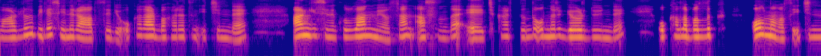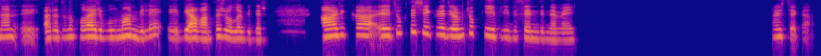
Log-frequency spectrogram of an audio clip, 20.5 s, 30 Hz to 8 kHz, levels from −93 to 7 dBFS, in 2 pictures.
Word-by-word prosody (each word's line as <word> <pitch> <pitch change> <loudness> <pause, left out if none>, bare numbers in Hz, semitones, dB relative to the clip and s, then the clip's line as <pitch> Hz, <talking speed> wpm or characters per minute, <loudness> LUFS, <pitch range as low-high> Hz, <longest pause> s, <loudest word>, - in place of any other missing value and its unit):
varlığı 200 +8 -4
bile 235 +2 -3
seni 215 -4 -6
rahatsız 180 -1 0
ediyor. 170 -5 -10
O - - -11
kadar 230 -3 +2
baharatın 210 +1 -9
içinde 190 -3 -8 0.6
hangisini 230 -2 +6
kullanmıyorsan 215 0 0
aslında, 200 +1 -3
eee, 180 +2 +1
çıkarttığında 220 +2 -11
onları 220 +1 -4
gördüğünde 205 -1 -2 0.4
o 200 +1 -3
kalabalık 220 0 -2 0.3
olmaması, 225 -7 +3
içinden, 210 +1 -6
eee, - - -10
aradığını 200 +3 -3
kolayca 210 -1 +3
bulman 210 +2 0
bile, 225 +8 -6
eee, 190 - -11
bir - - +7
avantaj 180 +4 0
olabilir. 170 -4 -5 0.6
Harika! 240 +2 +5
Eee, 235 0 +4
çok 300 0 -10
teşekkür 290 -6 -1
ediyorum. 230 -2 +4
Çok 285 +2 -7
keyifliydi 205 -5 -5
seni 180 -2 -3
dinlemek. 155 -1 -8 2.4
Hoşça 215 0 -7
kal. - - -19
210 Hz, 115 wpm, -23 LUFS, 195-230 Hz, 2.4 s, bir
